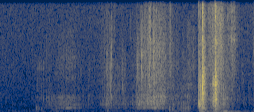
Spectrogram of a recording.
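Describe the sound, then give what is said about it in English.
A soft slurping sip of coffee, followed by a sharp clunk as the cup is set down. No one speaks. “But this time, and I'm going to have a sip of my coffee.”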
